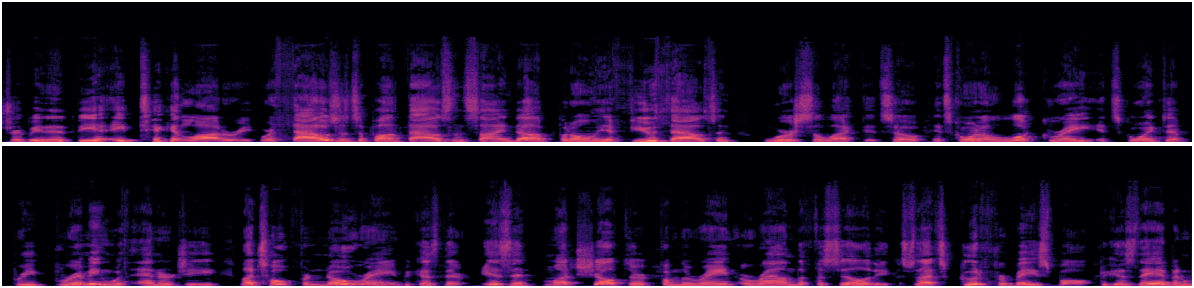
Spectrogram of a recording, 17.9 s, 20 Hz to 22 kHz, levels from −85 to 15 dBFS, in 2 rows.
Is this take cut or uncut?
cut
